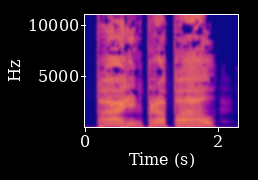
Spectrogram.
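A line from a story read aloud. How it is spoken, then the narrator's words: Creature's whisper. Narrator (Russian): прошептало существо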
